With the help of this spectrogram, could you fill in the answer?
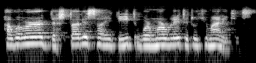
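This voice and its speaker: A woman's voice: medium pitch, steady tone, brisk. Woman on a roomy call. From Spain. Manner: frequent "okay" fillers, earnest. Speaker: panelist, logistics manager. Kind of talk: online round table answer. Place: home or office on a video call. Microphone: video call microphone.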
